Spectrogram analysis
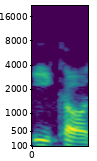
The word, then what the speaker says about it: Ico: It's like he does pronounce it Eco because it's based off the Japanese number one. And number one in Japanese is ichi, and so it's Eco, so it's one thing.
